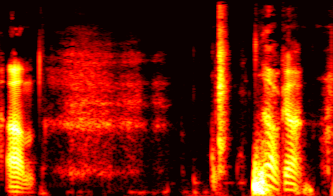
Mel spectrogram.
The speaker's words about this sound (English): I was trying to mute before I sneezed, but I didn't get to it quick enough.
